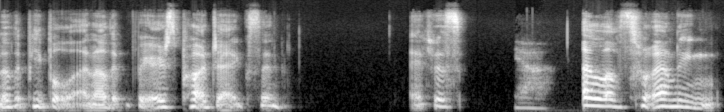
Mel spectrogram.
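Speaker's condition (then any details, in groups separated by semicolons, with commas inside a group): Multiple sclerosis; progressive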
